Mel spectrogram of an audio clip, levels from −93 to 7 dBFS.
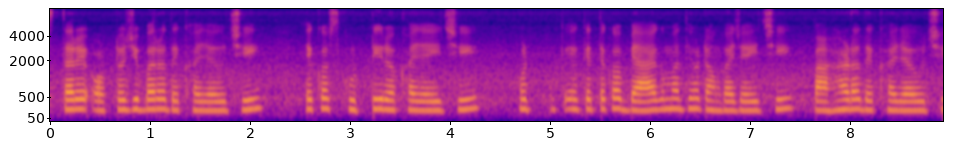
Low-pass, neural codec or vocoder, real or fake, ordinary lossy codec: none; none; real; none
